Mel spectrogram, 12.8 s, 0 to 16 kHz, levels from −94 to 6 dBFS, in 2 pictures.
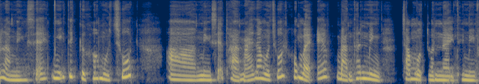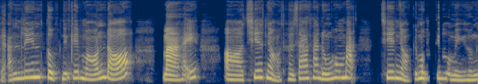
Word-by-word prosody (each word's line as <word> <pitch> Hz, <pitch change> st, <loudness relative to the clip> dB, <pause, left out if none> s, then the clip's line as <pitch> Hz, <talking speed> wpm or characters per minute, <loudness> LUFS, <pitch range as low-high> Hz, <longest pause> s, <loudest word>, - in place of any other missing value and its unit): là 275 Hz, -8 st, +1 dB
mình 185 Hz, 0 st, 0 dB
sẽ 230 Hz, +5 st, -5 dB
nghĩ 270 Hz, +1 st, +2 dB
tích 340 Hz, -1 st, -1 dB
cực 235 Hz, -1 st, -2 dB
hơn 255 Hz, 0 st, +1 dB
một 220 Hz, -5 st, +1 dB
chút, 325 Hz, -, 0 dB, 0.4 s
ờ, 195 Hz, -4 st, -1 dB
mình 190 Hz, -1 st, +1 dB
sẽ 185 Hz, -, -7 dB
thoải -, -, -3 dB
mái 205 Hz, 0 st, -2 dB
ra 260 Hz, -, +1 dB
một 220 Hz, -5 st, +1 dB
chút, 300 Hz, -, -1 dB
không 295 Hz, -2 st, +1 dB
phải -, -, 0 dB
ép 305 Hz, +5 st, -1 dB
bản 205 Hz, -7 st, -1 dB
thân 255 Hz, +5 st, +1 dB
mình 200 Hz, -7 st, +1 dB, 0.3 s
trong 220 Hz, -1 st, -3 dB
một 210 Hz, -4 st, 0 dB
tuần 190 Hz, -1 st, -1 dB
này 180 Hz, -1 st, -1 dB
thì 210 Hz, -1 st, -4 dB
mình 185 Hz, -2 st, +1 dB
phải 165 Hz, -2 st, -9 dB
ăn 230 Hz, +7 st, -1 dB
liên 310 Hz, +3 st, +4 dB
tục 260 Hz, -3 st, +4 dB
những 235 Hz, -1 st, -2 dB
cái 275 Hz, -, -1 dB
món 240 Hz, +2 st, +2 dB
đó 255 Hz, -, +5 dB, 0.4 s
mà 210 Hz, -3 st, +6 dB
hãy, 215 Hz, +10 st, -1 dB, 0.3 s
ờ, 200 Hz, -1 st, +1 dB
chia 300 Hz, +10 st, 0 dB
nhỏ 255 Hz, -, +1 dB
thời 220 Hz, -1 st, -2 dB
gian 260 Hz, +5 st, -1 dB
ra, 285 Hz, -, 0 dB
đúng 230 Hz, -2 st, +2 dB
không 290 Hz, +1 st, +2 dB
bạn? 300 Hz, -, +2 dB, 0.3 s
Chia 280 Hz, -1 st, +1 dB
nhỏ 240 Hz, -10 st, +2 dB
cái 235 Hz, -, -2 dB
mục 265 Hz, -1 st, +5 dB
tiêu 260 Hz, -1 st, -2 dB
mà 225 Hz, -3 st, -1 dB
mình 185 Hz, -2 st, -1 dB
hướng 190 Hz, +1 st, 0 dB
230 Hz, 265 wpm, -19 LUFS, 195-270 Hz, 0.4 s, mà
